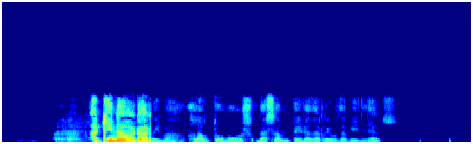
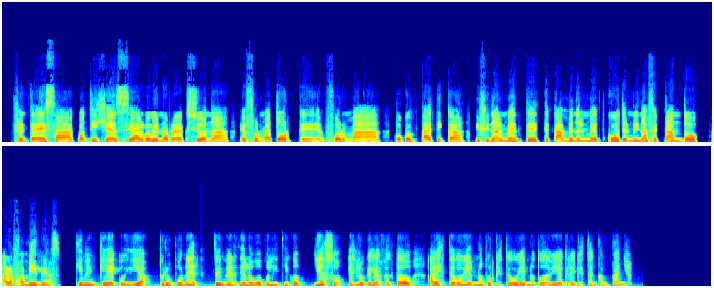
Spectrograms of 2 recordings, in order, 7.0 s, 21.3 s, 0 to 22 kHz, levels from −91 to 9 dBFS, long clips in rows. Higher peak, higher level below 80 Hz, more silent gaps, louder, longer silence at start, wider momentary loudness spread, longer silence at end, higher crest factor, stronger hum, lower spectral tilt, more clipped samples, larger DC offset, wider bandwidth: second, -8 dBFS vs -2 dBFS; about the same, -60 dBFS vs -56 dBFS; second, none vs 10.44-10.59 s, 11.56-11.75 s; second, -25 LUFS vs -18 LUFS; first, 1.35 s vs 0.2 s; first, 29 LU vs 7 LU; first, 2.6 s vs 1.2 s; first, 24 dB vs 16 dB; neither; about the same, -6 dB/octave vs -6 dB/octave; neither; neither; second, 7.8 kHz vs 9.2 kHz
